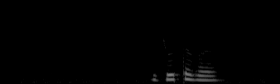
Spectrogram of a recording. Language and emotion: Russian, neutral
